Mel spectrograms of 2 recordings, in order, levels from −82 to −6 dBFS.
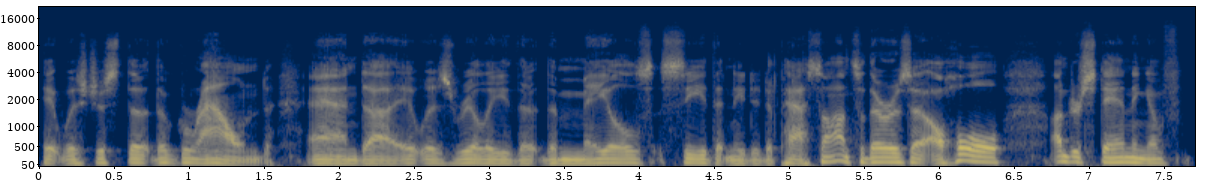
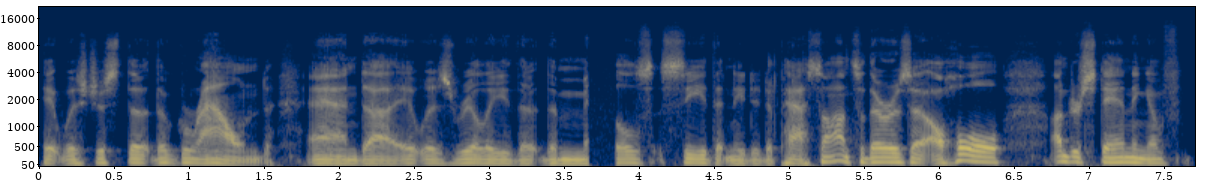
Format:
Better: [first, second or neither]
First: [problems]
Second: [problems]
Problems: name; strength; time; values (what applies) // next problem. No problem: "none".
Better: first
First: none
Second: audio cutting out; at 3.5 s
